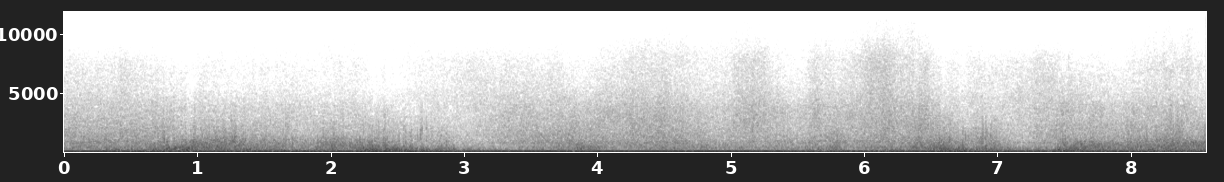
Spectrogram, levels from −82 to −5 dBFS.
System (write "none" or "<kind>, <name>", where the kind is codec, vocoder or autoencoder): none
